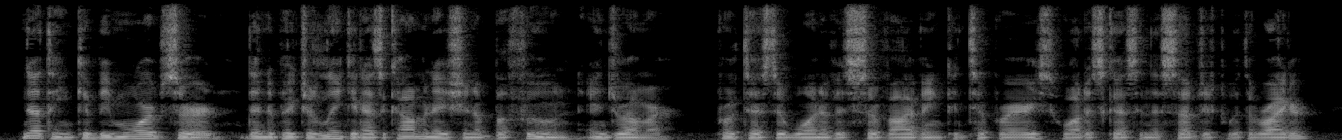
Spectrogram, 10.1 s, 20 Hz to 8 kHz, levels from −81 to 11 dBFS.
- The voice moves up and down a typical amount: No, narrow, 2.2 semitones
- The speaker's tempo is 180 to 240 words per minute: Yes, average, 185 wpm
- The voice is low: Yes, very low, 95 Hz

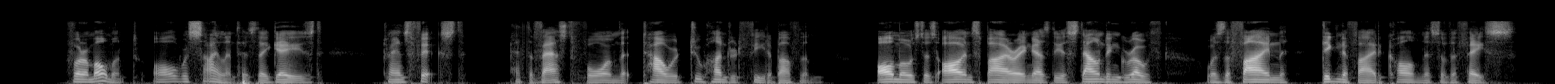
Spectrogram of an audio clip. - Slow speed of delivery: No, average, 145 wpm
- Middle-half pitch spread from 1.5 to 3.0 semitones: Yes, average, 2.7 semitones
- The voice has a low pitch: Yes, low, 105 Hz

